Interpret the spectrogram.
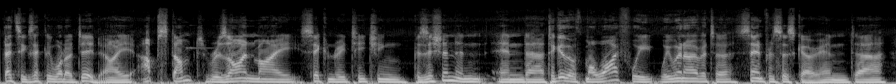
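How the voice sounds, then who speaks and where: A man's voice: medium pitch, normal speed, few pauses, rough recording. A man in his sixties from New Zealand with a Kiwi accent, a guest on a radio interview, chatting in a friendly way and often calling the host by name.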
